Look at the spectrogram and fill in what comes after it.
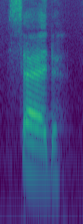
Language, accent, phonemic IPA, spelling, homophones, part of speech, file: English, US, /sɛd/, sed, said, proper noun / verb, En-us-sed.ogg
- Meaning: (proper noun) A noninteractive text editor (originally developed in Unix), intended for making systematic edits in an automatic or batch-oriented way; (verb) To edit a file or stream of text using sed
